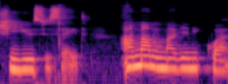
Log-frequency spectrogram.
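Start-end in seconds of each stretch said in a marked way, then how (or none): none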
